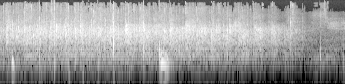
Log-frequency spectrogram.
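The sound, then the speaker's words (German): Sustained audience applause for the people who cleared the community garden of leaves, a dense wash of many hands clapping at steady volume for several seconds, thinning slightly toward the end, with a few faint voices mixed in. “Deshalb möchte ich euch, genauso wie gerade für die Technik, um einen Applaus bitten.”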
